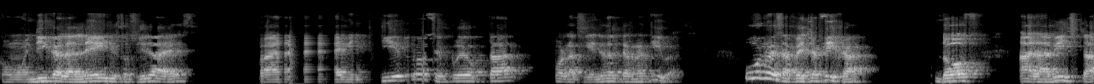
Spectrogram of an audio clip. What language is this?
Spanish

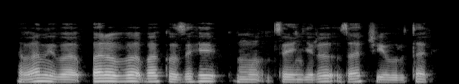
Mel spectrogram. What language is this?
Kinyarwanda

